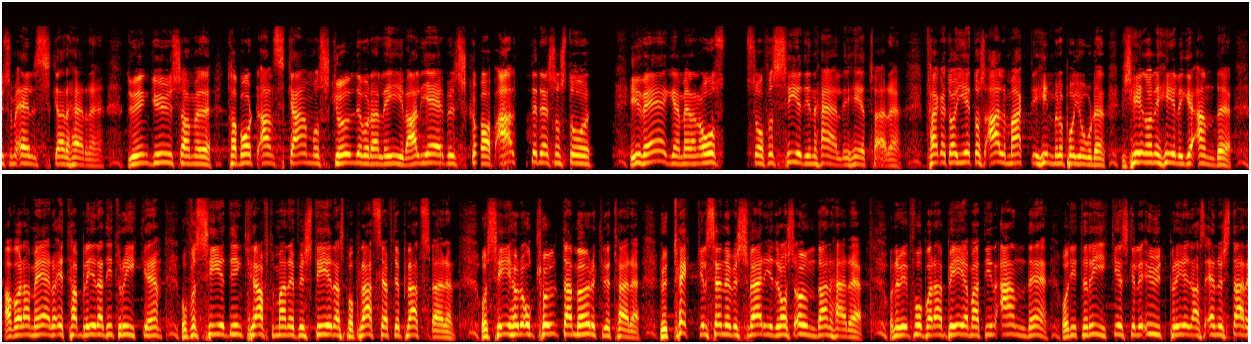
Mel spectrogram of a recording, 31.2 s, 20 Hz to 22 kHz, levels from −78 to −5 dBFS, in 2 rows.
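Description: From 5.39 to 6.58 s the audio shows repeated stalls (stutter): sixteen brief holds, the longest 141 ms, stretch about 29% of that span with extended copies of the preceding sound. Packets were arriving late, so the jitter buffer kept emptying and the receiver padded each wait. Shorter bursts follow at 7.12 to 7.35 s and 8.71 to 8.95 s, five gaps each, none over 14 ms. Nothing is lost, but the sound drags in a choppy way.

What sets the call audio freeze apart is one longer hold rather than many small ones. At 7.37 to 7.66 s the last sound is carried on for 273 ms and fades into about 220 ms of silence. At 9.00 to 9.34 s the hold is 316 ms with about 230 ms silent. The likely cause is packets held up long enough to drain the buffer. Playback then resumes exactly where it stopped, inserting a pause without skipping anything.

Two jitter buffer speed-up passes follow, at 11.29 to 17.60 s running at 108% and at 28.28 to 29.03 s at 110%. 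After a backlog built up, the receiver cut out tiny pitch-period slices, about half a second in total in the first pass and about a tenth in the second. The sound hurries, yet the pitch stays put, unlike a resampling error. Through the Opus call path at roughly 64 kbps the top stops near 12 kHz.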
